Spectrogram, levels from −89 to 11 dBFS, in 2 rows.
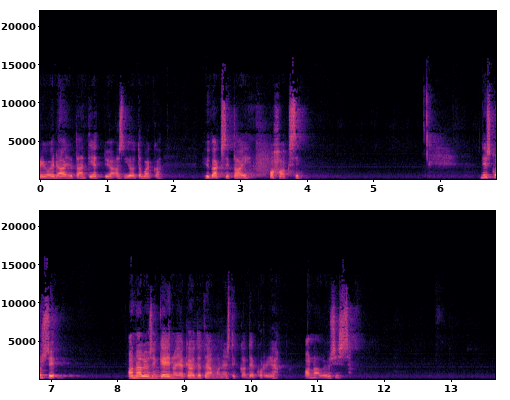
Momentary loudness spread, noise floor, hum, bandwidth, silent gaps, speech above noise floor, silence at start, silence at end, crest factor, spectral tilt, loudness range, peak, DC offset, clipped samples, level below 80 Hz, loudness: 14 LU; -68 dBFS; none; 13.5 kHz; none; 45 dB; 0 s; 2.15 s; 22 dB; -2 dB/octave; 9 LU; -4 dBFS; under 0.1%; under 0.1%; -86 dBFS; -24 LUFS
